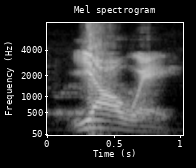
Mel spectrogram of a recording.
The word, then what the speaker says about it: Yahweh: Most accurately, it would be pronounced Yahweh.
